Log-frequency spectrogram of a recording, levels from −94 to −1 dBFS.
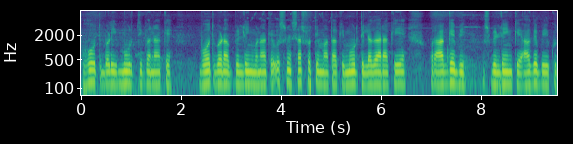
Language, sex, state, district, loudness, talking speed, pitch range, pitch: Hindi, male, Rajasthan, Bikaner, -20 LUFS, 175 wpm, 120-130 Hz, 125 Hz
